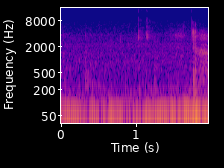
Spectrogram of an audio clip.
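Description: A computer mouse clicks during Rhino 3D car surface modeling, with two quick clicks followed by a third, all faint and close against a quiet hiss.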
